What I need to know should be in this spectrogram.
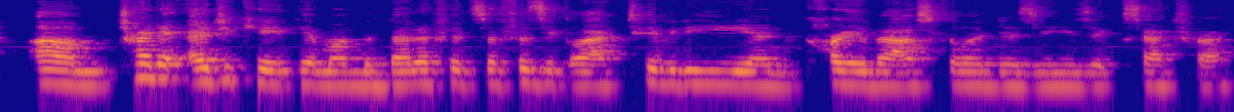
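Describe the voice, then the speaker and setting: Someone with an American accent talks at a fairly quick pace with hardly any pauses. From New Jersey, US Northeast. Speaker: public health professor. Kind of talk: conference presentation. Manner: halting, many fillers.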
